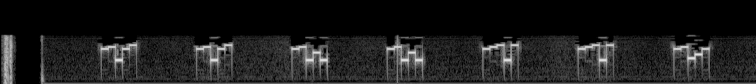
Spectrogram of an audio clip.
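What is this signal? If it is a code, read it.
Five-tone selective call (ZVEI), heard as quick runs of five tones, tones of about 70 ms. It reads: 89280 89280 89262 89020 89020 89358
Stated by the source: ZVEI five-tone selective call 89330, received by SDR.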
